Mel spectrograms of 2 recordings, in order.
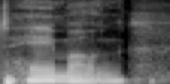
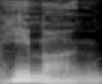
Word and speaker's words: Haemung: My name is actually pronounced Haemung. Oh, it's Haemung. Okay. But I pronounce it Hemung because okay.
